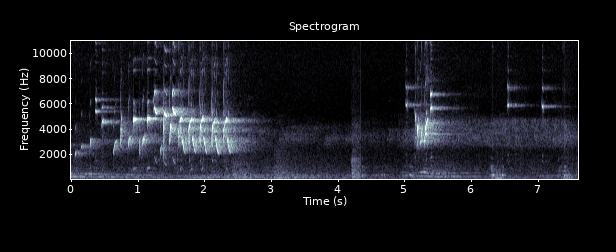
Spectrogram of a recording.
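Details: European goldfinch, its sex argued over by breeders, delivering a rising run of quick bright notes lasting about two seconds, then a shorter twittering burst, with a few soft clicks in between.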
